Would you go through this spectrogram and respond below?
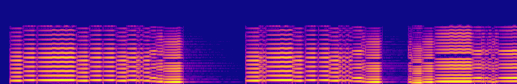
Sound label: Violin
